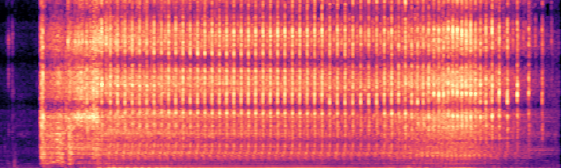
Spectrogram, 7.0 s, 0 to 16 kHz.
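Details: BMW E30, M20 2.5: starts and idles with a light fast tick about three or four per second from the top end, excessive even for the model; valves adjusted several times without help. Owner suspects cam and rockers; head to be pulled.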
